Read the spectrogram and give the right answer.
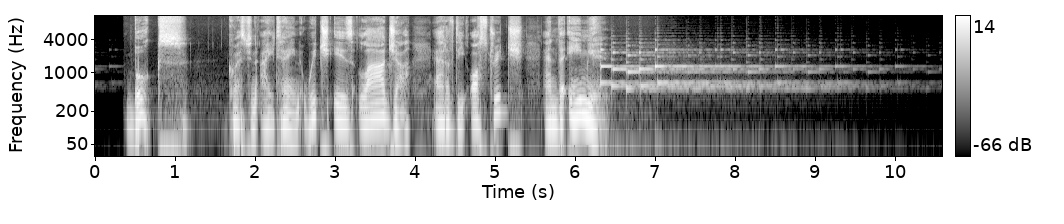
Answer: the ostrich.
